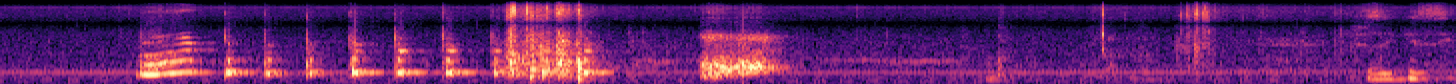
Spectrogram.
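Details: Two pet guinea pigs, Fanfeat and Navy, call while wanting food indoors: a rising tonal squeal followed by a quick run of short clipped squeaks over about a second, amid a person talking and a steady background hum.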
